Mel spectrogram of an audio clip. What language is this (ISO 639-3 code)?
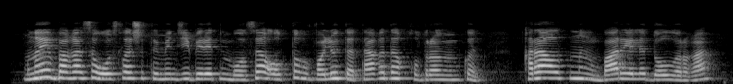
kaz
